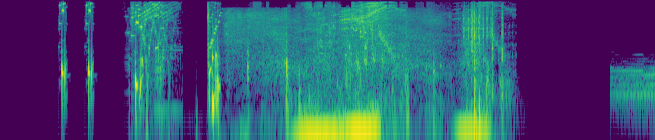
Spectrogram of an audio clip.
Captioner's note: mechanical whirring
